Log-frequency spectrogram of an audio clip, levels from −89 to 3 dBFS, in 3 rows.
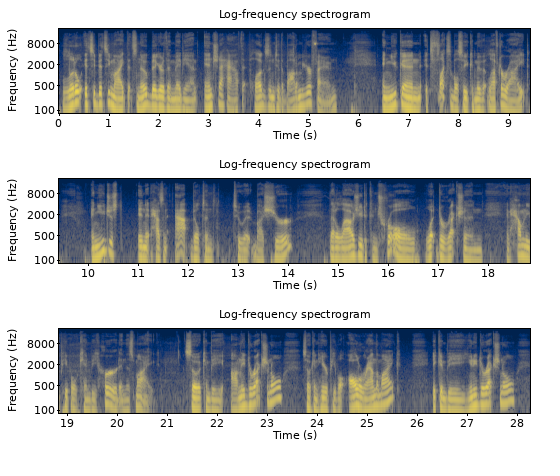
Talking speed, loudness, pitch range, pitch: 175 wpm, -17 LUFS, 105-130 Hz, 115 Hz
